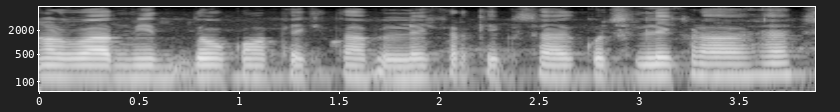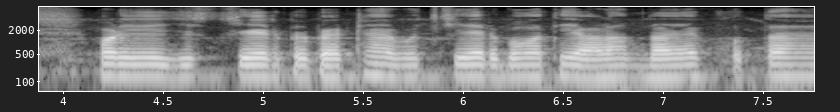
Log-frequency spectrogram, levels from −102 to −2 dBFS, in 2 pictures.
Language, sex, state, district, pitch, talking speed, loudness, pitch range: Hindi, male, Chandigarh, Chandigarh, 130 Hz, 170 wpm, -21 LUFS, 130-135 Hz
